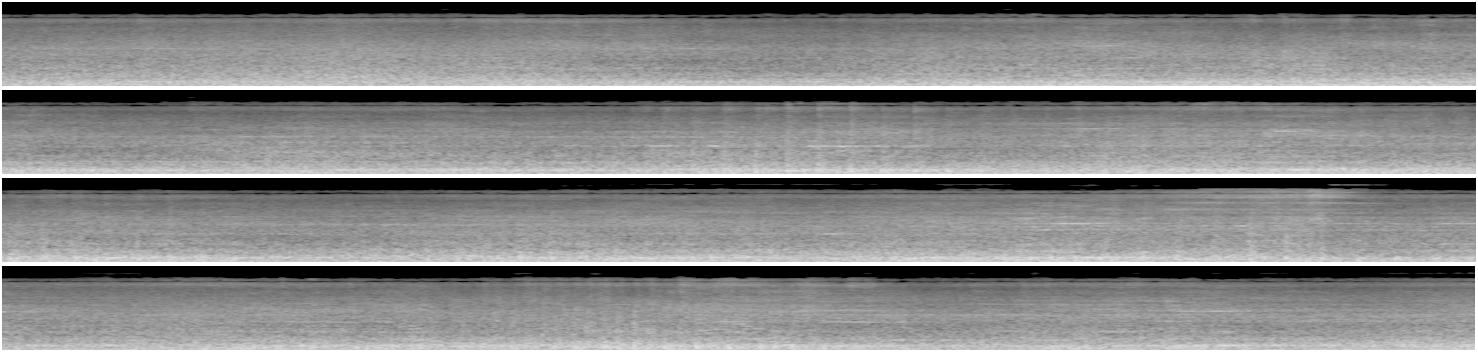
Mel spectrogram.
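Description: Autorack freight cars of a passing freight train: a steady rumble of steel wheels on rail. Short, thin, high wheel squeals come through a few times.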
